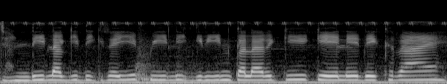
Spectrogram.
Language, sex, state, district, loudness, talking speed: Hindi, female, Bihar, Gopalganj, -20 LUFS, 175 wpm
